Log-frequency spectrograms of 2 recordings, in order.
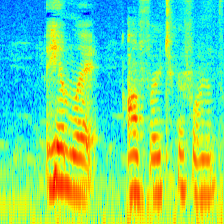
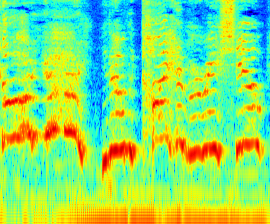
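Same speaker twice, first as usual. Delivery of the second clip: high-pitched victory yell; excited shout; 13 semitones higher than usual. Retold or imitated. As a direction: cheer like you just caught the culprit. Hamlet celebrating catching Claudius.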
